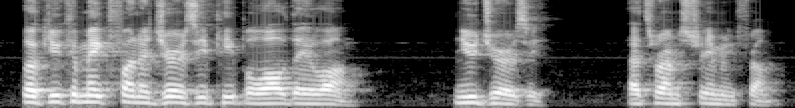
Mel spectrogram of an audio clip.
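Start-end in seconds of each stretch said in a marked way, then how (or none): none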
